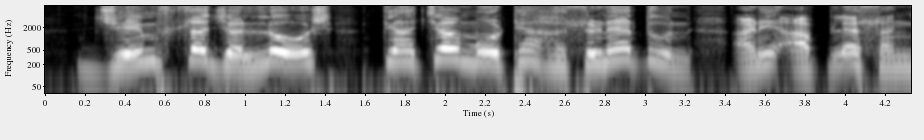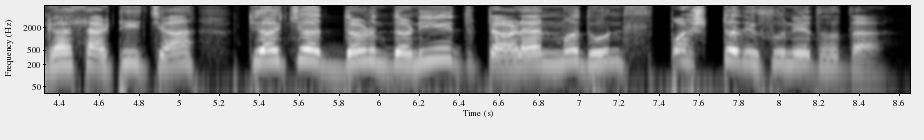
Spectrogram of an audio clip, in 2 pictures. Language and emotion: Marathi, happy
